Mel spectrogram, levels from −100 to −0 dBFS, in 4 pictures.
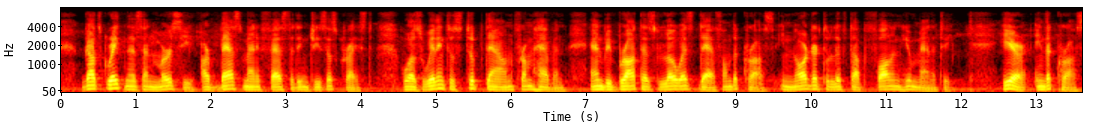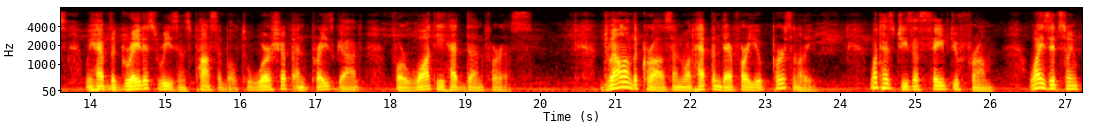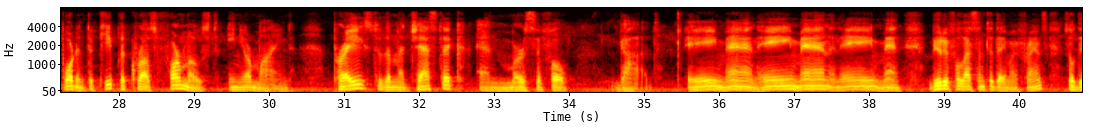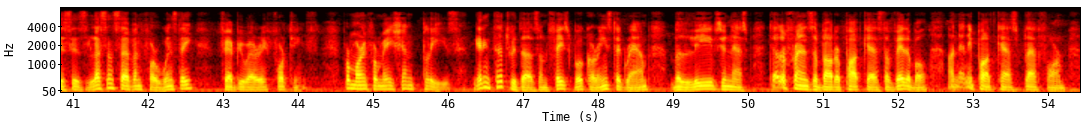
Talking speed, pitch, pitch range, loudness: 150 wpm, 95 Hz, 85-110 Hz, -26 LUFS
